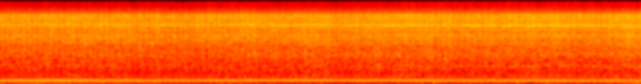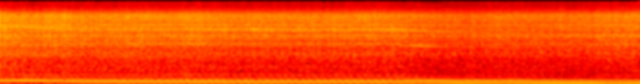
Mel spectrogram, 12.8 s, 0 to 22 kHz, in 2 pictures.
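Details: 1957 Chevy 210 project car V8 at fast idle during its first-run camshaft break-in of about 20 minutes: smooth, even run with a steady low drone and no valve-train ticking or knocking; normal running.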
